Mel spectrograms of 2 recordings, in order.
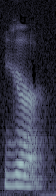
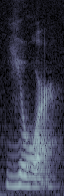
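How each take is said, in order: First: The vowel is reduced to a schwa. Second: The word has a full, clear vowel. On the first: "in an unstressed syllable, it's your, uh" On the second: "When pronounced in isolation"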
